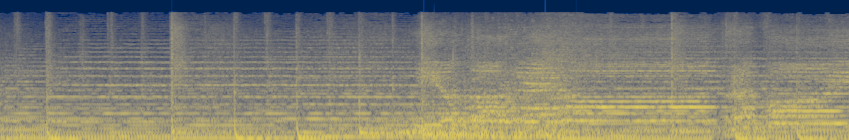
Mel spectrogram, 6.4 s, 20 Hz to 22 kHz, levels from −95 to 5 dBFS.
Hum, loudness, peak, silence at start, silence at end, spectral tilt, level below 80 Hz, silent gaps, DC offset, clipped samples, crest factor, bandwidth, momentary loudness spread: none; -11 LUFS; 0 dBFS; 0 s; 0 s; -5 dB/octave; -18 dBFS; none; under 0.1%; under 0.1%; 10 dB; 16.5 kHz; 6 LU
